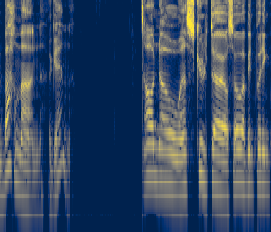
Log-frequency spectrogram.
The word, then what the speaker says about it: sculpteur: Un sculpteur. Same thing here. This P here is not pronounced. So, sculpteur. Un sculpteur.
